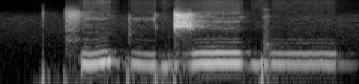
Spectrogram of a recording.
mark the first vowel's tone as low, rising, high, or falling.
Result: rising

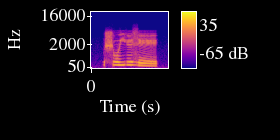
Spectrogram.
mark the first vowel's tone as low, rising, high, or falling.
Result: high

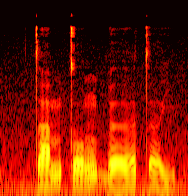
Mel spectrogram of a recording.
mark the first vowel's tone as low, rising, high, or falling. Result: rising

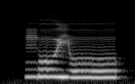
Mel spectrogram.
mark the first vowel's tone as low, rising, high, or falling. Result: high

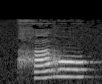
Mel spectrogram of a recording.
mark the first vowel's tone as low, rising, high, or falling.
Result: rising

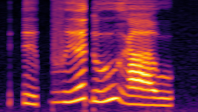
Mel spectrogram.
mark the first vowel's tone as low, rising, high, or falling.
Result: low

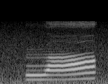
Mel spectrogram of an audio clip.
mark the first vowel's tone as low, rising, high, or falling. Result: rising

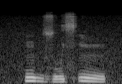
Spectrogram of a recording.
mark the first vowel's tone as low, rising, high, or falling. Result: falling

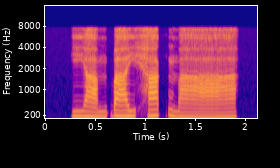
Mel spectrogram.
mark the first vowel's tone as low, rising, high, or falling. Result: low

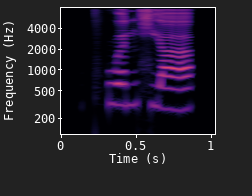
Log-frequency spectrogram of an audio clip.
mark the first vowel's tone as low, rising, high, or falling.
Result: high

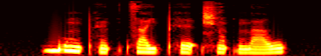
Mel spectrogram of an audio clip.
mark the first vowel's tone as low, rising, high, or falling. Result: falling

